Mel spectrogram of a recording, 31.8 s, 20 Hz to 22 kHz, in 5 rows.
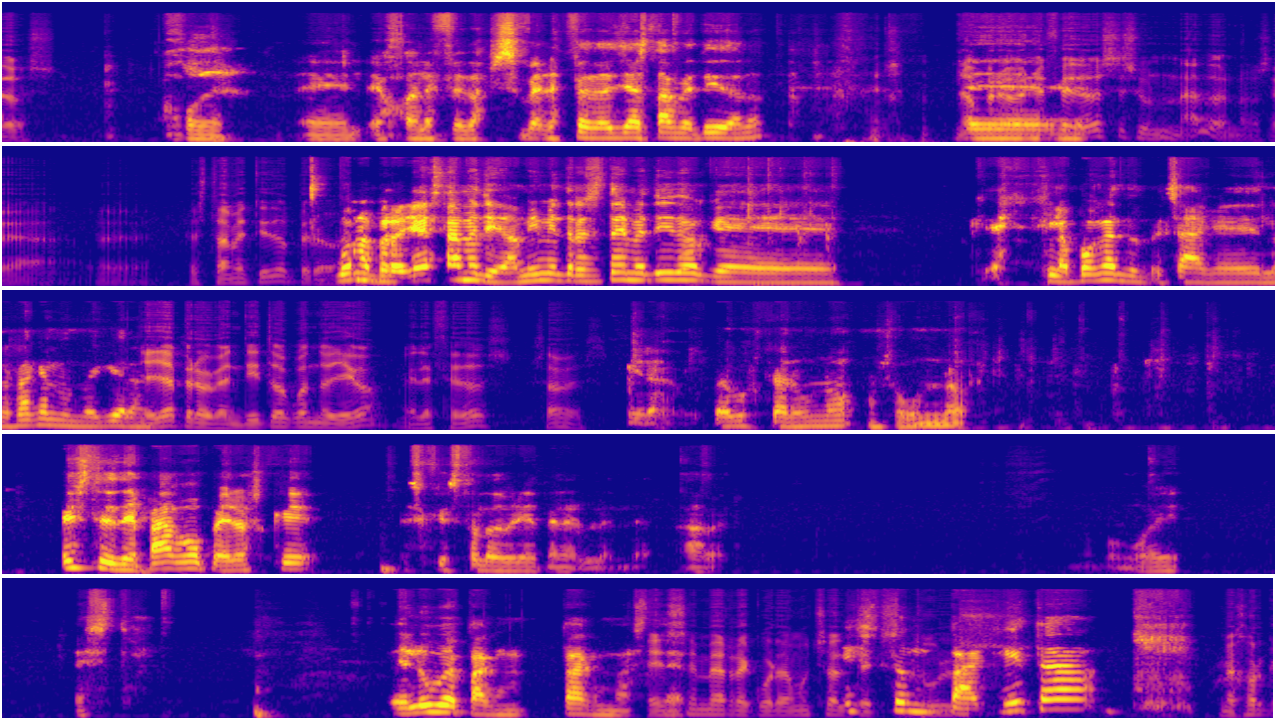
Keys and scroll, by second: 5.7 super+t, 11.5 typing, 15.1-16.3 typing, 17.6-19.9 typing, 21.8 typing.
